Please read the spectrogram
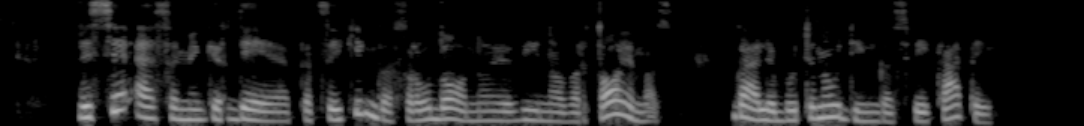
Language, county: Lithuanian, Utena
